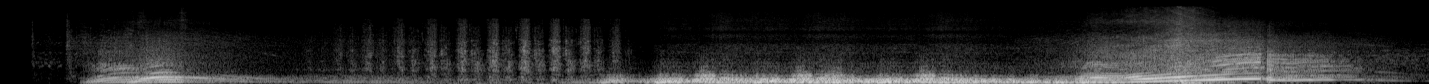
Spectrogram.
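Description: Car engine starting and revving: a quick rising rev about a second in that drops back to idle, then louder revving from about six seconds with another climbing rev near the end. A rapid ticking sounds over the idle from about three to six seconds.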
